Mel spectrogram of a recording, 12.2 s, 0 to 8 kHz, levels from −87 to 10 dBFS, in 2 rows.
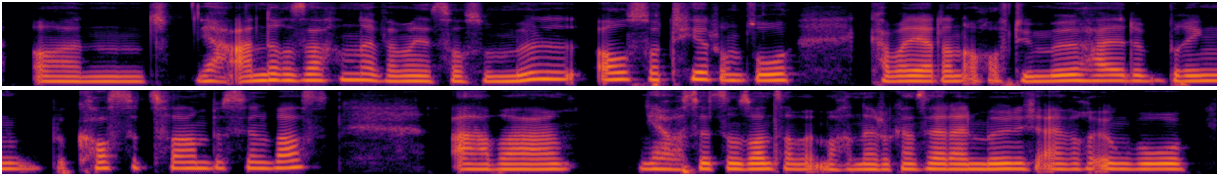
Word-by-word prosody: Und, 175 0 -2 0.2
ja, 190 -2 -2
andere 210 +3 +3
Sachen, 215 +2 0
ne? 215 -3 0
Wenn 185 - 0
man 185 - +2
jetzt 180 -2 -3
noch 180 - -1
so 175 - -5
'n 175 - 0
Müll 250 +6 +2
aussortiert 245 +1 +1
und 210 0 -3
so, 210 +1 +3 0.4
kann 180 - -3
man 185 - +4
ja 185 0 +5
dann 180 0 -1
auch - - -6
auf - - -6
die 180 - -2
Müllhalde 195 +1 +2
bringen. 200 +1 -1 0.2
Kostet 220 +2 -3
zwar 215 0 0
'n 215 - -1
bisschen 215 0 -3
was, 240 +3 0 0.6
aber 185 0 +1 0.3
ja, 190 -1 0
was - - -1
willst 195 0 0
'n 190 - +5
sonst 190 0 +3
damit 185 -1 -2
machen, 175 0 -4
ne? 180 - +2
Du 180 - -3
kannst 190 +1 -1
ja 190 - +4
deinen 185 0 +2
Müll 190 +1 +5
nicht 195 0 -1
einfach 185 0 -1
irgendwo, 190 -1 +1
190 Hz, 225 wpm, -22 LUFS, 185-210 Hz, 0.6 s, ja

